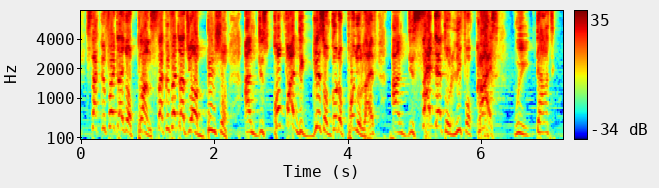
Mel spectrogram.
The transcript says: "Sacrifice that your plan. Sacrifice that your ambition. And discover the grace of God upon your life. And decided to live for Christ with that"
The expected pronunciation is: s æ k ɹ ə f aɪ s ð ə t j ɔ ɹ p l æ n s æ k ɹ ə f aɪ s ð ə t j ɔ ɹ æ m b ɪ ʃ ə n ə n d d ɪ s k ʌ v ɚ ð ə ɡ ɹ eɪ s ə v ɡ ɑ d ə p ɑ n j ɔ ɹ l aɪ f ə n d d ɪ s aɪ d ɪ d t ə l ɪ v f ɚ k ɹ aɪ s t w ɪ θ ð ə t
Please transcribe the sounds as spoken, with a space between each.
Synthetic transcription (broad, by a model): s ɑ k ɹ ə f aɪ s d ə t j ɔ p l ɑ n s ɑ k ɹ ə f aɪ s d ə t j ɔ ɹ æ b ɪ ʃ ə n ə n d d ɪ s k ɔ v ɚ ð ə ɡ ɹ eɪ s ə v ɡ ɑ d ə p ɑ n j ɔ l aɪ f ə n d d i s aɪ d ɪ d t ə l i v f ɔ k ɹ aɪ s t w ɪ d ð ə t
